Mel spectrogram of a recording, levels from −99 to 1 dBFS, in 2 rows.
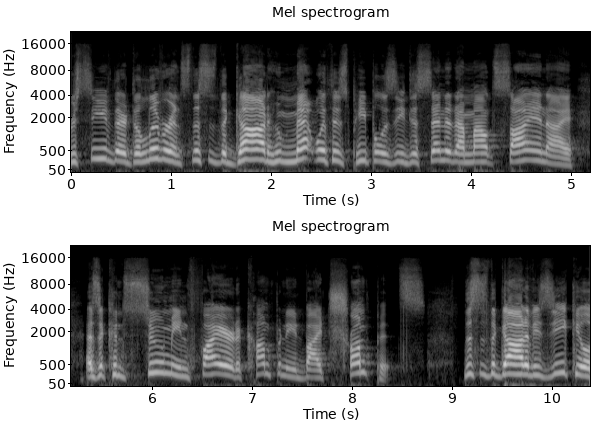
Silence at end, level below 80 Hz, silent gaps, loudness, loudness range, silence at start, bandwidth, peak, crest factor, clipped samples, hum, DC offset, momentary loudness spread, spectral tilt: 0 s; -76 dBFS; none; -31 LUFS; 4 LU; 0 s; 15.5 kHz; -14 dBFS; 18 dB; under 0.1%; none; under 0.1%; 16 LU; -3.5 dB/octave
